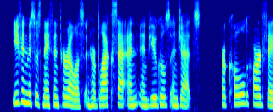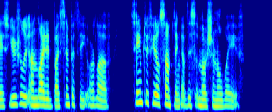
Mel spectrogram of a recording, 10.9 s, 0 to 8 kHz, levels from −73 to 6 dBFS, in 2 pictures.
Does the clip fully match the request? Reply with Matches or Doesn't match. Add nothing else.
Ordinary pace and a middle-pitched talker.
Doesn't match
